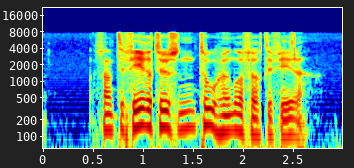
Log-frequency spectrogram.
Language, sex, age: Norwegian, male, 28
